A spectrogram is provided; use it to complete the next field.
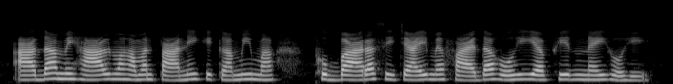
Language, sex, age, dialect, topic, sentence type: Chhattisgarhi, female, 18-24, Eastern, agriculture, question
